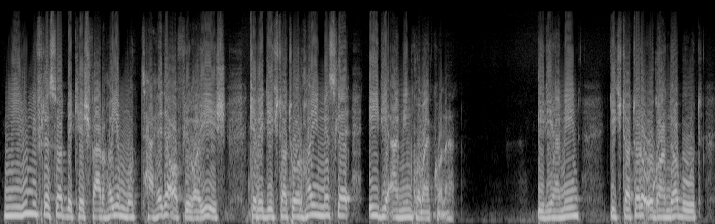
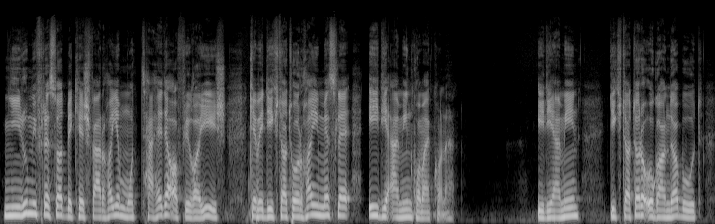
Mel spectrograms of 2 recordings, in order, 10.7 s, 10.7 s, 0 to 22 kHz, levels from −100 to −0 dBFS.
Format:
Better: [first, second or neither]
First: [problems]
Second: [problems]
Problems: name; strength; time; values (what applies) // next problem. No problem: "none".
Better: second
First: distortion; heavy; 6 dB below the speech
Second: none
